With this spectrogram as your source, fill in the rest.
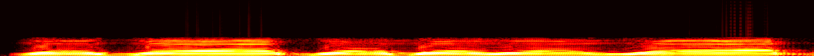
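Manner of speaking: muffled trombone-like wah wah babble; Charlie Brown teacher wah. Retold or imitated. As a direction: drone wordless wah-wahs like a cartoon teacher. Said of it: "the Charlie Brown show, the instructors on that".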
